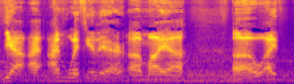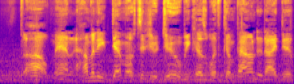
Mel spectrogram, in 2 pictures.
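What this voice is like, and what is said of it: Strained, hoarse voice. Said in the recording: “sorry for my voice”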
